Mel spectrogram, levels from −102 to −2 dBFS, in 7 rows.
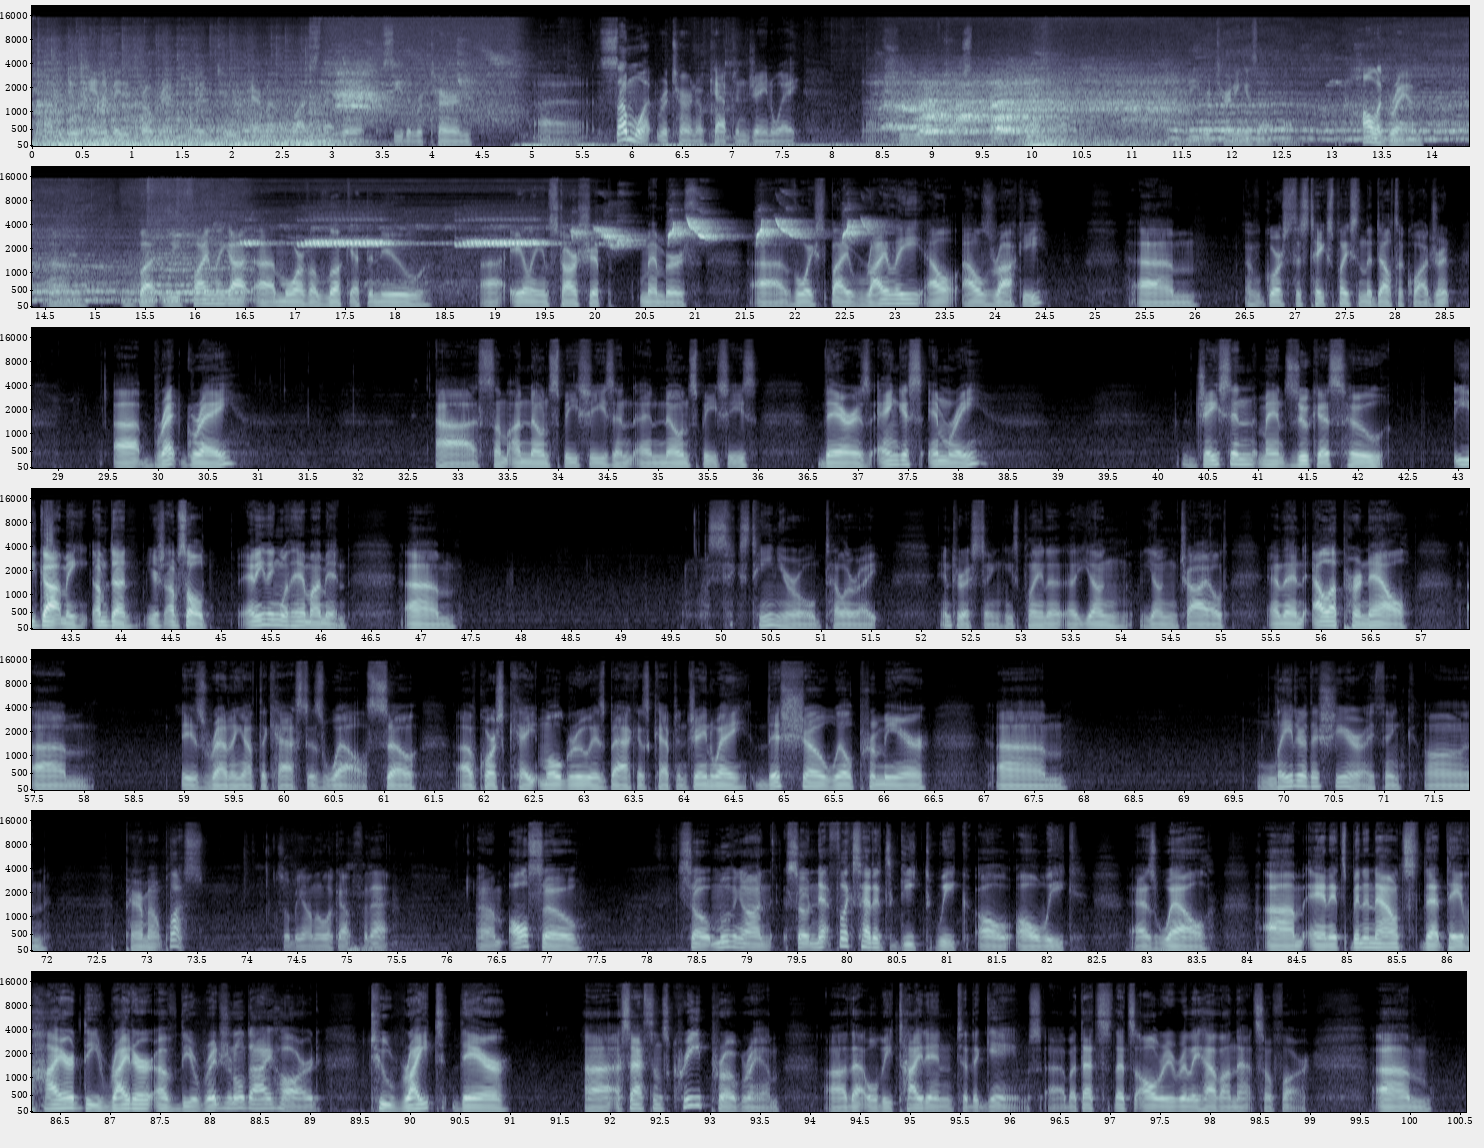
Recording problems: animal sounds; very loud; until 23 s; 4 dB above the speech

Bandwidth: 15 kHz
